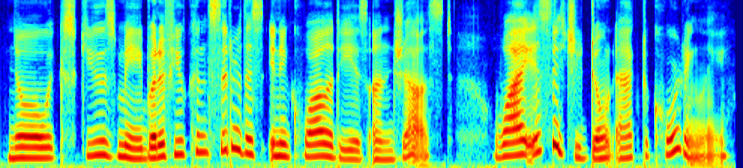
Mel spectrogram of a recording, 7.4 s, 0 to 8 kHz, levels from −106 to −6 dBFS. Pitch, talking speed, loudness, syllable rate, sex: 220 Hz, 145 wpm, -19 LUFS, 4.4 syllables/s, female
